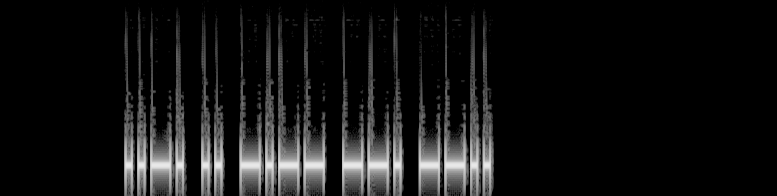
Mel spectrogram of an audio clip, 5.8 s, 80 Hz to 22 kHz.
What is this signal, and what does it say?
Morse code, heard as a keyed tone, about 25 wpm, 700 Hz. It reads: FIYGZ
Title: Code Groups - 5 Letters - 25wpm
